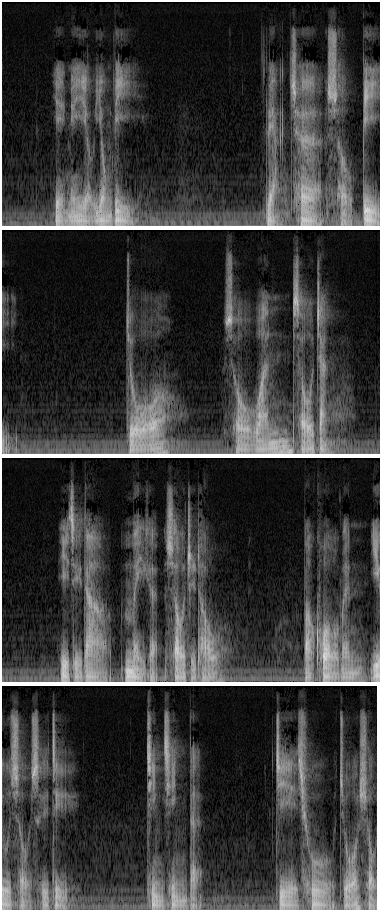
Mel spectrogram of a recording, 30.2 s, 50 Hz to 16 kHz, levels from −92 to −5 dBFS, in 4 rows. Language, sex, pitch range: Chinese, male, 70-115 Hz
